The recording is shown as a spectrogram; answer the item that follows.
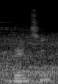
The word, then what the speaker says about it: Guernsey: Guernsey. Guernsey, that's how you pronounce it, yeah.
